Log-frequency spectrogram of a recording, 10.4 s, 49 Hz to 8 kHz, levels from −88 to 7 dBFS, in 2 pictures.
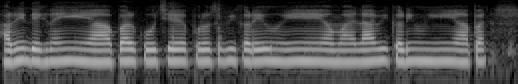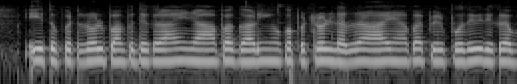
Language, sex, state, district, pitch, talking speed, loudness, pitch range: Hindi, female, Chhattisgarh, Bilaspur, 195 Hz, 250 wpm, -28 LUFS, 195-200 Hz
